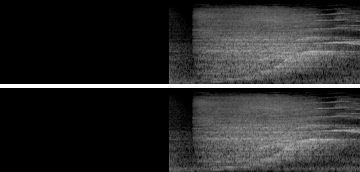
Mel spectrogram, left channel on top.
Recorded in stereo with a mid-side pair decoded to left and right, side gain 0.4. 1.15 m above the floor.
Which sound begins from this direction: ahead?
A squeak, at 1.7 s.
